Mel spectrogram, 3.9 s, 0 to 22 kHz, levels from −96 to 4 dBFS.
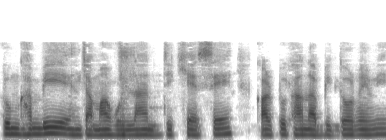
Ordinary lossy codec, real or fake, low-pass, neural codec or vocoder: MP3, 48 kbps; fake; 7.2 kHz; codec, 24 kHz, 0.9 kbps, WavTokenizer, medium speech release version 1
